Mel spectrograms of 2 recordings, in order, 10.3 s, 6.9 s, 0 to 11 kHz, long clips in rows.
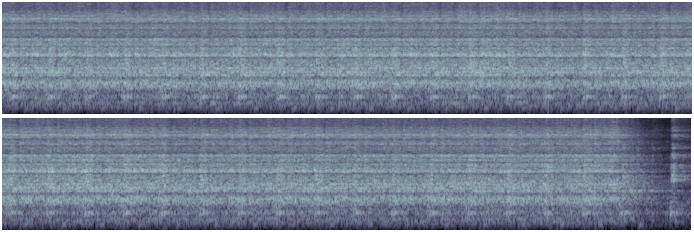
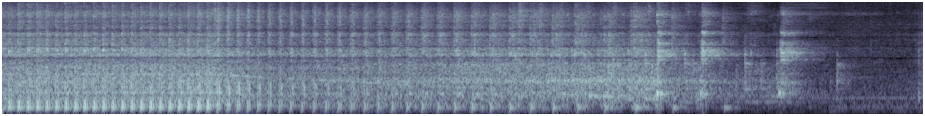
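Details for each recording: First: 10 HP Kohler K241 with newly fitted modern plastic fuel pump, tank horizontal so no gravity feed, ignition off, cranked to test pumping into a dish: fast, even starter whirring for about ten seconds, then stopping; normal cranking. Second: 10 HP Kohler K241 single-cylinder engine after fitting a modern plastic mechanical fuel pump, running out of fuel at shutdown: fast, even thumping slows and breaks into a few ragged gasps as it sucks air, then stops; fuel starvation.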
